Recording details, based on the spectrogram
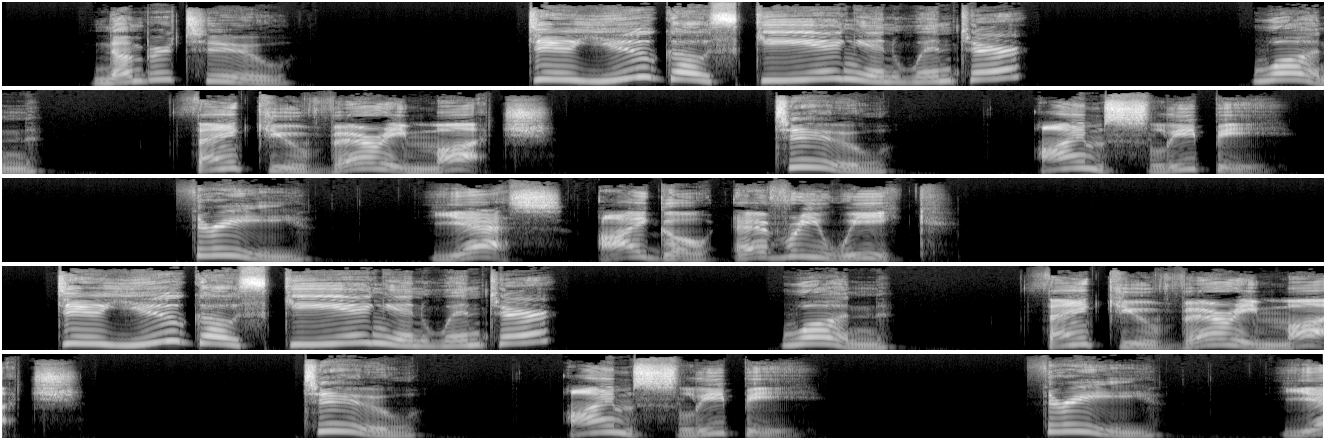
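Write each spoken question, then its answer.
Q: Do you go skiing in winter?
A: 3: Yes, I go every week.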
